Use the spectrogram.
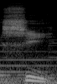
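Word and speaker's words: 死: El número 4 en japonés se puede pronunciar como Jon, pero también como Shi, que suena exactamente igual que Shi, que significa muerte.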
